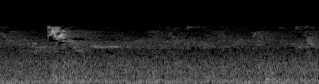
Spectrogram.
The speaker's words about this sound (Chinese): 刚才告诉你的，那是一只麻雀。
